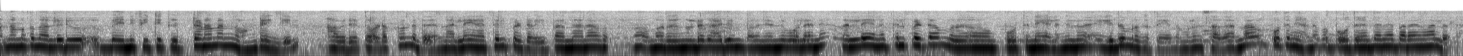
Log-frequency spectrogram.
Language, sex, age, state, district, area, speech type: Malayalam, female, 30-45, Kerala, Pathanamthitta, rural, spontaneous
